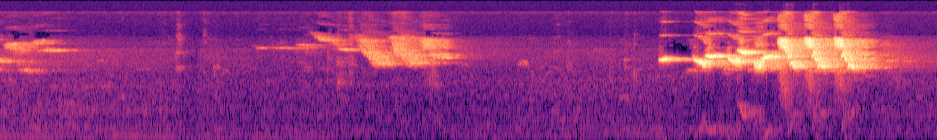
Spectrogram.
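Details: Tui-tui song of a double-collared seedeater: a brief buzzy burst first, then after a pause a longer phrase that starts with a clear note and rolls into rapid, rattling high chatter.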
